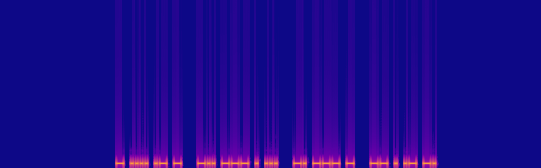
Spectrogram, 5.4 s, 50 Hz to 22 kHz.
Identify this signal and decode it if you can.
Morse code, heard as a keyed tone, about 50 wpm, 700 Hz. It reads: THAT DOES NOT MEAN
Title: Sets of 4 Words 50wpm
